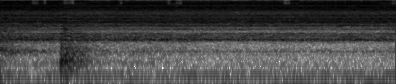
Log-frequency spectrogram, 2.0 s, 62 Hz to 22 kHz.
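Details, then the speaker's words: 1970 Porsche 911T 2.2L flat six, removed from car, leak-down test at 90 PSI holding 85 (about 5-6% loss), engine not running: steady quiet hiss heard at the crankcase vent breather, air leaking past the piston rings; not catastrophic. "so we can feel not coming out of the exhaust not coming out of that cylinder's intake but I can actually hear it coming out of the vent breather here so that's leaking past the Rings"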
